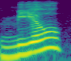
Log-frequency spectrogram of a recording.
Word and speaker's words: Meile: It's Meila is how you Meila. pronounce it. Meila. Nice. Yeah. Totally not close at all. You're just being kind. Yeah, no, I was going to go with meal, but Meila.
